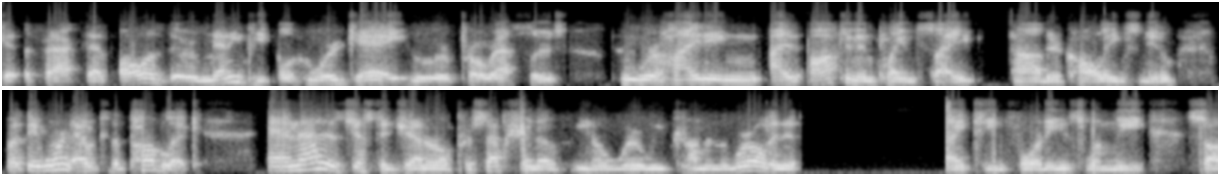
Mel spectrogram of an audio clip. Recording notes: We had the opportunity to hop on the phone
